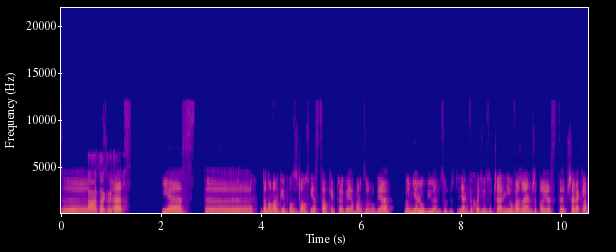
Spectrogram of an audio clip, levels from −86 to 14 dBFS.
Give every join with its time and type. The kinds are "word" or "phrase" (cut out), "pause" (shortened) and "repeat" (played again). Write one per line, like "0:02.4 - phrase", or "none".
0:03.9 - pause
0:05.0 - word
0:05.4 - word
0:06.9 - phrase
